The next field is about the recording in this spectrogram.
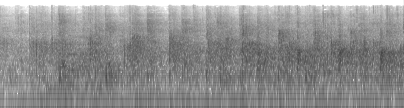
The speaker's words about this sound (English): Amen. You believe that, give the Lord a hand clap.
